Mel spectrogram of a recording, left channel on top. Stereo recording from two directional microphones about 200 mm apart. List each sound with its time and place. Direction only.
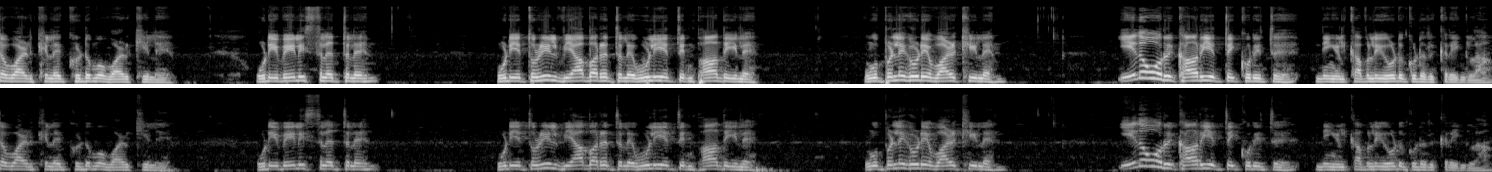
0.0 s speech: 50° left (ahead or behind)
4.9 s speech: 50° left (ahead or behind)
8.6 s speech: 45° left (ahead or behind)
11.2 s speech: 45° left (ahead or behind)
